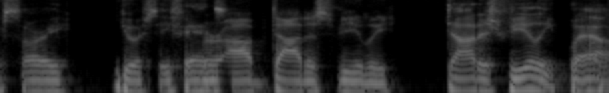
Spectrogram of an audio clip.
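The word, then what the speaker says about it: Dvalishvili: Dardashvili. Wow. Dardashvili? I think it's the V's are meant to sound a little bit like a W.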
